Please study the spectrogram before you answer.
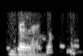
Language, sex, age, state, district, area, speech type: Gujarati, male, 45-60, Gujarat, Ahmedabad, urban, conversation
